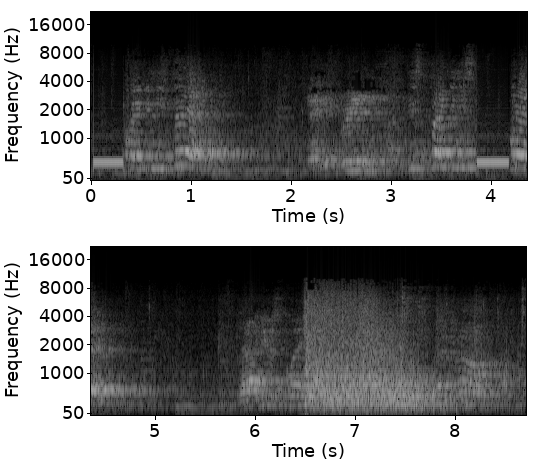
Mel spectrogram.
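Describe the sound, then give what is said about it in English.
Gunfire from NBC combat video in Iraq as a U.S. Marine shoots a wounded insurgent: a loud, harsh burst of shots erupts near the end, following several seconds of raised, indistinct voices and shouting. “A U.S. Marine shoots a wounded insurgent in Iraq.”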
